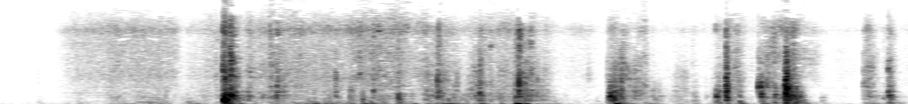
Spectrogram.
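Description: A cardboard mailer box is opened by hand: cardboard scrapes and rustles, with a sharp snap about a second in as the lid comes free. Near the end come a few quick crinkles of a paper sheet being lifted out.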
